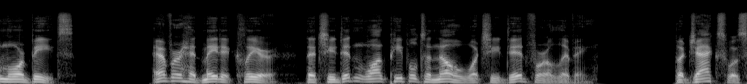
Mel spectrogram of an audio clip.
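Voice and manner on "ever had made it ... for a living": ordinary delivery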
